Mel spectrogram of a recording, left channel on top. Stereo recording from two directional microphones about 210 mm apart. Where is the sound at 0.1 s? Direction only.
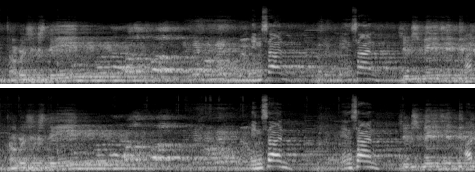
Centre (ahead or behind).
